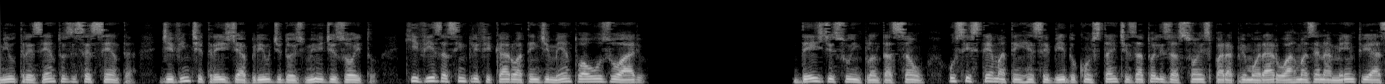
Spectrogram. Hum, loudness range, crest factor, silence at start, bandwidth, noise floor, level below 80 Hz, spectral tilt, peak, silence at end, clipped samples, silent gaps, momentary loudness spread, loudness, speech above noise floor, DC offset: none; 2 LU; 16 dB; 0 s; 7.4 kHz; under -90 dBFS; -56 dBFS; -6 dB/octave; -6 dBFS; 0 s; under 0.1%; 6.60-7.87 s; 4 LU; -22 LUFS; over 69 dB; under 0.1%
